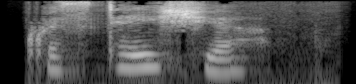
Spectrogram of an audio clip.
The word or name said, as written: crustacea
